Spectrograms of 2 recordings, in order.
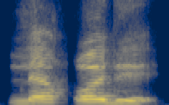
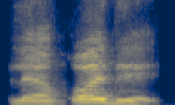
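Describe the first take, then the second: First: The final d bounce leans toward an i vowel. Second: The same.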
